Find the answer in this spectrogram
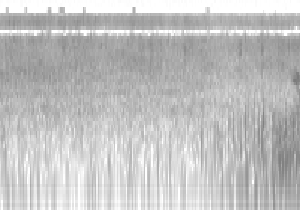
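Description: Wind rumbling on the microphone, a low, uneven buffeting under a steady hiss.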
